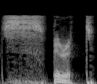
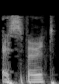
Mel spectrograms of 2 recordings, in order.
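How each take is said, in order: First: The word starts directly with the s sound. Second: The word starts with an added e vowel. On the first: The speaker calls it right. "Careful of the pronunciation" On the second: The speaker calls it wrong. "Not espirit"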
